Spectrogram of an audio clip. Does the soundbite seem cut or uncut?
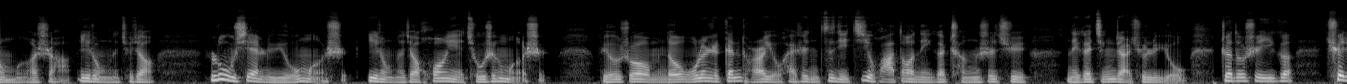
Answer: uncut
